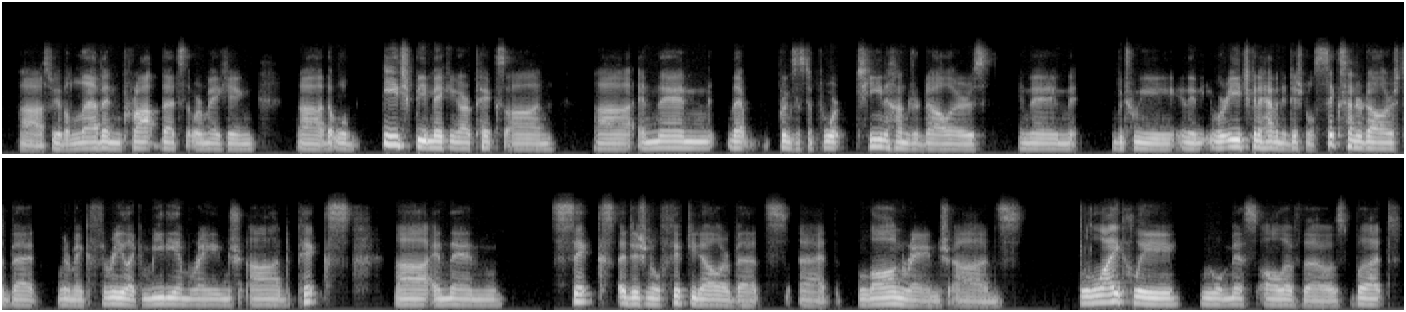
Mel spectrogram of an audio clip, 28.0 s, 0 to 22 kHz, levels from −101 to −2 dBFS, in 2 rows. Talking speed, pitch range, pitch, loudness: 150 wpm, 100-120 Hz, 110 Hz, -27 LUFS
